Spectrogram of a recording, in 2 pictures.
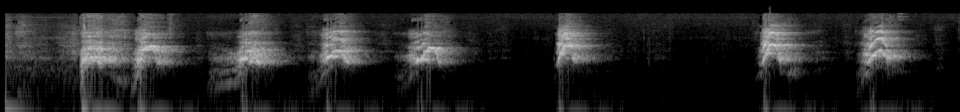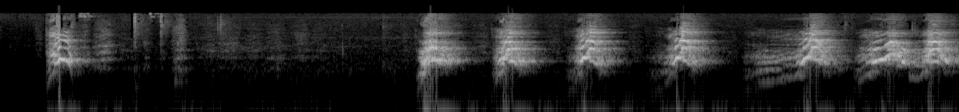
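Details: Female miniature schnauzer barking indoors in a bathroom, frustrated at a fly on the wall she cannot reach: sharp, rough barks in quick runs of three to five, with a short quiet gap in the middle before the barking resumes.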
